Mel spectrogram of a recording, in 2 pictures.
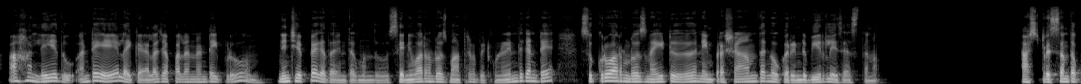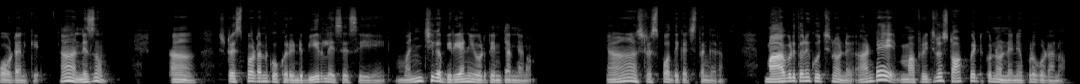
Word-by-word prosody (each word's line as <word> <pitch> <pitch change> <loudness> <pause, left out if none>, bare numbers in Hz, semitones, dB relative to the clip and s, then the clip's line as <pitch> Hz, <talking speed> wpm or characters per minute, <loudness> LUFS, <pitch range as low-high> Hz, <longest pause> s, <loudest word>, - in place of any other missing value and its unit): అహా! 165 +2 -1
లేదు. 145 -6 +1
అంటే 135 +7 +1 0.2
లైక్ - - -1
ఎలా 115 +2 -1
చెప్పాలనంటే, 120 0 -3
ఇప్పుడు 140 - -5 0.4
నేను 140 +2 +3
చెప్పా 150 +5 +2
కదా! 100 - -1
ఇంతకుముందు. 95 -1 -5 0.2
శనివారం 120 +5 +1
రోజు 120 -2 -2
మాత్రమే 115 +2 -5
పెట్టుకున్నాను. 105 +3 -3
ఎందుకంటే 155 -1 +1 0.4
శుక్రవారం 155 -1 +3
రోజు 130 -2 0
నైట్ 130 +3 +1 0.3
నేను 110 -2 0
ప్రశాంతంగా 130 +4 0
ఒక 110 - +1
2 100 0 +1
బీర్లేసేస్తాను. 105 -7 -2 1.5
ఆ - - +5
స్ట్రెస్సంతా 130 +2 +2
పోవటానికి. 95 -3 -1 0.3
ఆ! - - +7 0.2
నిజం. 120 - +2 0.7
ఆ! - - +5 0.4
స్ట్రెస్ 130 0 0
పోవడానికి 145 -3 +2
ఒక - - -2
రెండు 100 0 +1
బీర్లేసేసి. 105 -6 0 0.4
మంచిగా 155 - +2
బిర్యానీ 120 +3 +4
1 105 +1 -3
తింటాను 100 -1 -1
నేను. 90 -2 -6 0.8
ఆ! - - +2 0.2
స్ట్రెస్ 120 0 -3
పోద్ది 120 -5 0
ఖచ్చితంగాను. 95 -3 -7 0.5
మావిడతోనే 160 +6 +6
కూర్చున్నోవాడిని. 135 -11 -1
అంటే 205 +10 +4 0.3
మా - - +3
ఫ్రిడ్జ్‌లో 155 +9 0
స్టాక్ 140 +1 +1
పెట్టుకున్నోడిని 140 -10 -1
నేను 95 0 -2
ఎప్పుడు 115 - -3
కూడాను. 85 -2 -5
120 Hz, 150 wpm, -22 LUFS, 105-140 Hz, 1.5 s, ఆ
